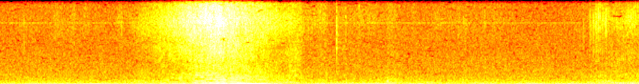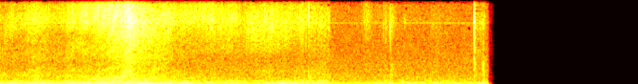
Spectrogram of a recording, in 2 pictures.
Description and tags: A unzipping and zipping sound of a hoodie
